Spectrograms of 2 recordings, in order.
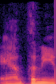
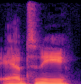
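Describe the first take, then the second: First: The middle consonant is a 'th' sound. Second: The middle consonant is a plain 't' sound. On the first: This is how someone else says the name. The speaker calls it wrong. "he's saying Anthony" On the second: This is how the name should be said. The speaker calls it right. "instead of Antony"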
